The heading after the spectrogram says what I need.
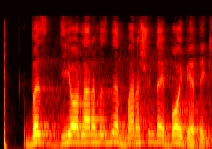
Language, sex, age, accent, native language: Uzbek, male, 18-24, Navoiy, Uzbek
